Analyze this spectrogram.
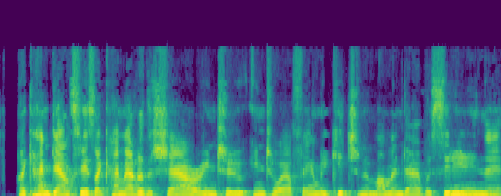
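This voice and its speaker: A woman talks in an Australian accent at a fairly low pitch with ordinary pitch variation. The background is quiet. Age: 60s. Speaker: birth mother sharing lived experience. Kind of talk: personal testimony in conversation.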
